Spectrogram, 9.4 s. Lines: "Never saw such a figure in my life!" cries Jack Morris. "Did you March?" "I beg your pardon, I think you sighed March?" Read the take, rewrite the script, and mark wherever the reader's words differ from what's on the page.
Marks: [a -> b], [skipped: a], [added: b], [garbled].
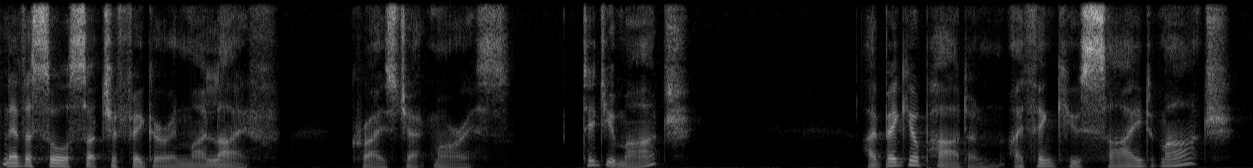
"Never saw such a figure in my life!" cries Jack Morris. "Did you March?" "I beg your pardon, I think you sighed March?"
